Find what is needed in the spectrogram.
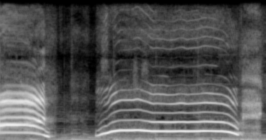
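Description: A woman's high-pitched wordless vocal sound: a short held note that falls off, then, about a second and a half in, a long steady held note lasting about two seconds that drops away at the end.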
